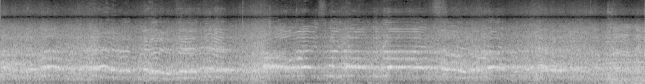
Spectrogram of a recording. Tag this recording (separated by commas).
Speech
